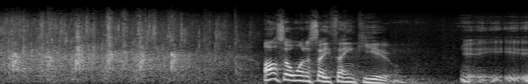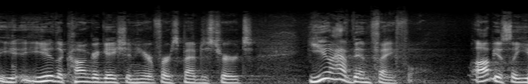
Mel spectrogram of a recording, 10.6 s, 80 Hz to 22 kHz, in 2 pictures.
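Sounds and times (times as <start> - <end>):
church audience clapping: 0.0 - 2.6
speech: 2.6 - 10.5.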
